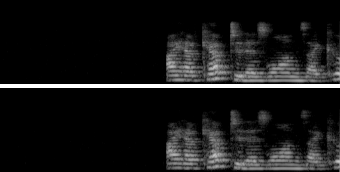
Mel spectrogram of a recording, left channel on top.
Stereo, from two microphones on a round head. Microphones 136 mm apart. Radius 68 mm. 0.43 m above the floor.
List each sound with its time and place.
1.7 s a woman speaking: 20° left (ahead or behind), 1.5 m; by 3.4 s 40° left (ahead or behind), 1.5 m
